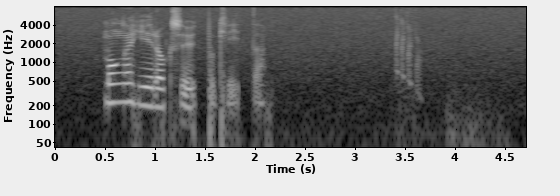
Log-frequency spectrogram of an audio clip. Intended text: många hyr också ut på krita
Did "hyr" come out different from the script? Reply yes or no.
no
